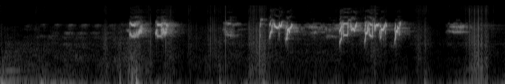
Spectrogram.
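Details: Fischer's lovebirds, green pair, chattering: quick clusters of sharp squeaky chirps and twittering notes, irregular and overlapping, with a softer chirp near the end.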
